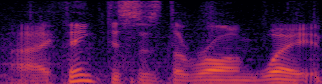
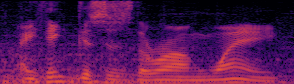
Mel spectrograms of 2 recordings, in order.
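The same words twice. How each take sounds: First: It is said in an ordinary, unchanged voice. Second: It is said in a put-on character voice. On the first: The speaker calls it wrong. "Not like that, he wouldn't" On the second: The speaker calls it right. "You know how Barrett sounds? The way that Barrett talks?"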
